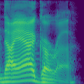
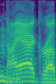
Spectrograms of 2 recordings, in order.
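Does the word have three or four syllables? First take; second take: four; three. First: The word is said with four full syllables. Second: The second a is dropped, leaving three syllables. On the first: This is the correct form of the word. The speaker calls it right. "It's supposed to be Niagara" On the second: This is how people commonly say the word. The speaker calls it wrong. "that's how people tend to say it"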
